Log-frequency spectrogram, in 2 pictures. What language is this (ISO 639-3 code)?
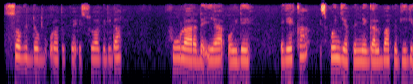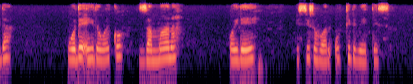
wal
